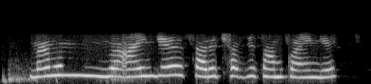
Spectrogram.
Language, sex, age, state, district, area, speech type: Hindi, female, 18-30, Uttar Pradesh, Jaunpur, urban, conversation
